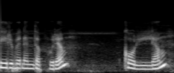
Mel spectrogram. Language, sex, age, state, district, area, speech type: Malayalam, female, 30-45, Kerala, Thiruvananthapuram, urban, spontaneous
